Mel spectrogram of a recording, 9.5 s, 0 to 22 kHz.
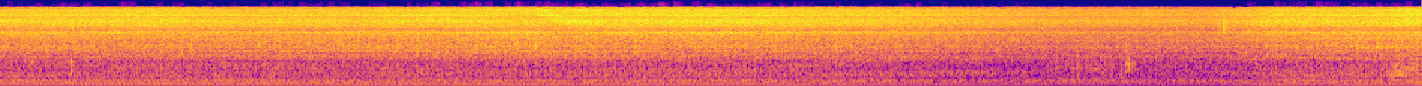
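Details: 1999 Toyota Tacoma, 2.4 L inline four-cylinder, about 60,000 miles, after fuel filter and starter replacement: steady, even idle with smooth low hum, no misses or knocks; running normally.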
